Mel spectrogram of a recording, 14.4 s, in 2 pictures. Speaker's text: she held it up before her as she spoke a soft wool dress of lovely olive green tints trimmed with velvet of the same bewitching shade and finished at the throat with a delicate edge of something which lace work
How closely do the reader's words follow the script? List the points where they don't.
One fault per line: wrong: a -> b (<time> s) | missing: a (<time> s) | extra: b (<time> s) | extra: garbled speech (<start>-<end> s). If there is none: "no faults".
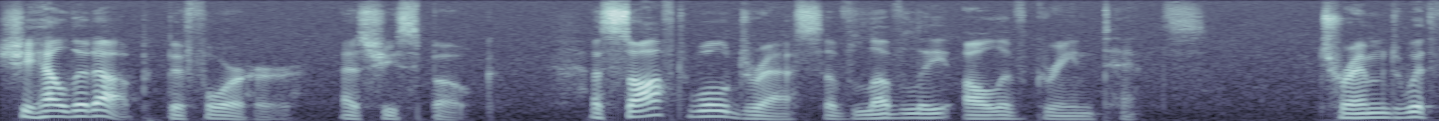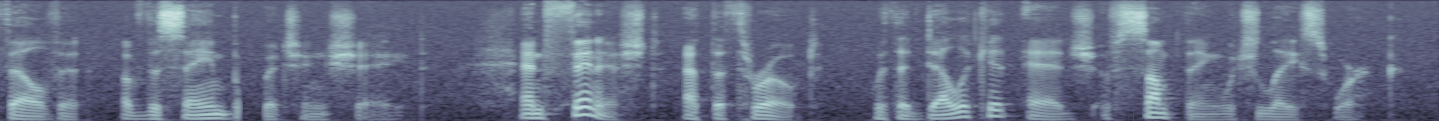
no faults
